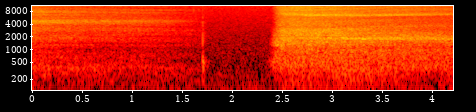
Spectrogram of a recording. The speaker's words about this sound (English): let's come to take a deep and full inhale in.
